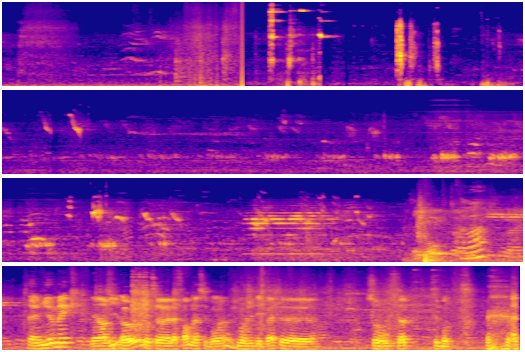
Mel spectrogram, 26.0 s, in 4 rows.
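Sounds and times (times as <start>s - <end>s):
birds chirping and calling: 6.0s - 17.9s.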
